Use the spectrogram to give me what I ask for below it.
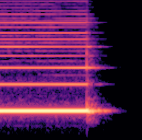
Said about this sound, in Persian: زنگ در منو از خاطراتم بیرون کشید.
